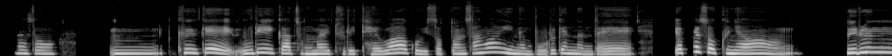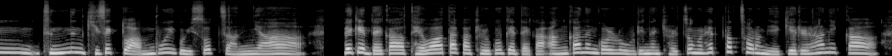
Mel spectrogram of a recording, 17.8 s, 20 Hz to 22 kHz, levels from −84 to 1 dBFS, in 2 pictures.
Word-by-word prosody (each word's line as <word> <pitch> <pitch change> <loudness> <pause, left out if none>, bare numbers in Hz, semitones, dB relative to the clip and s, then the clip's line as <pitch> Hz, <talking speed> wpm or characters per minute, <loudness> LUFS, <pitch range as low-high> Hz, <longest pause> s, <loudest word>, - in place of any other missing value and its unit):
그래서 225 -2 -3 0.6
"음 225 0 +1 0.2
그게 270 0 +2
우리가 250 +1 0
정말 215 -1 +1
2 210 -1 -7
이 205 - -3
대화하고 215 +3 0
있었던 215 +2 -3
상황이면 255 -5 0
모르겠는데 195 -5 -1 0.4
옆에서 285 +3 +2
그냥 230 -2 +1 0.5
들은 290 -3 +1
듣는 275 +5 +4
기색도 255 -1 -1
안 205 +2 +2
보이고 260 -4 -1
있었지 210 +3 -4
않냐. 195 +2 -1 0.4
되게 285 +1 +4
내가 230 +2 +3
대화하다가 250 +4 +2
'결국에 225 +2 -1
내가 200 -2 -3
안 210 +1 +1
가는 285 +2 +2
걸로 240 -2 +1
우리는 215 +1 +1
결정을 235 +6 -1
했다.'처럼 295 -5 0
얘기를 215 +4 -1
하니까 250 -6 0
230 Hz, 280 characters per minute, -23 LUFS, 215-270 Hz, 0.6 s, 듣는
